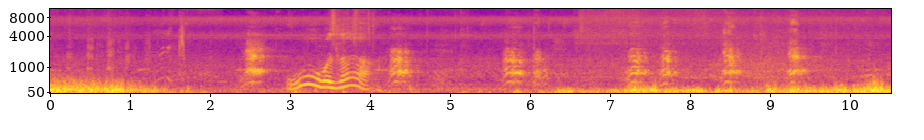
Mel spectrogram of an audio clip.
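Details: A shelter dog at an animal protective league, recorded 19 September 2024, gives short, sharp barks and a wavering whine, with people talking nearby.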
